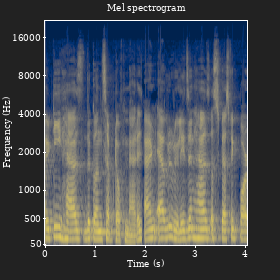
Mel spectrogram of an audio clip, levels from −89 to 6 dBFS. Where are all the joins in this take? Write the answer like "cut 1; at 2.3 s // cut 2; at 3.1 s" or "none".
cut 1; at 1.9 s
